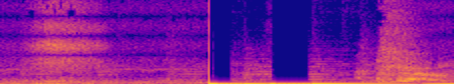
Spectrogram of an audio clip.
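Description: A single loud, abrupt sneeze bursts out partway through, sharp and sudden, then trails off into a breathy rush of air. No speech accompanies it.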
